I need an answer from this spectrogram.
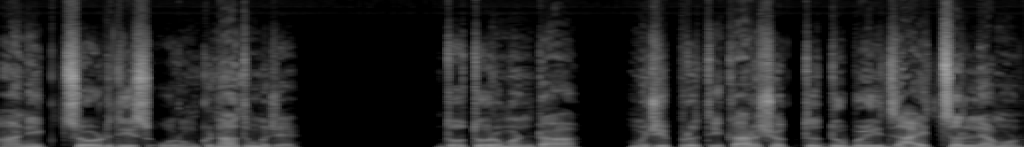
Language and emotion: Goan Konkani, sad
